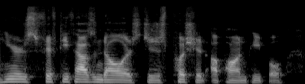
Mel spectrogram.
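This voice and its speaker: In a very clean recording with a silent background and a dry, close sound free of echo, a man with a normal speaking voice talks at a fairly quick pace and a fairly low pitch. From Ontario, Canada. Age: 20s. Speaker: podcast listener. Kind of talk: casual chat.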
